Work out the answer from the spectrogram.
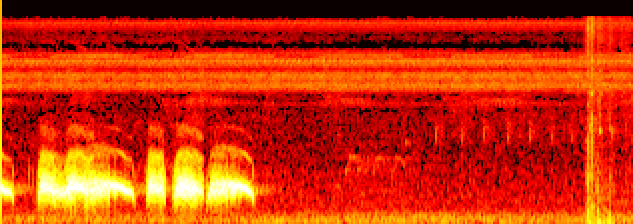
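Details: Spotted dove of the kind selected for voice in the luring hobby, uttering a quick burst of five mellow coos, then silence broken by a single sharp click.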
